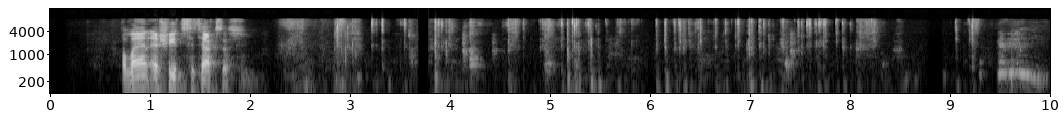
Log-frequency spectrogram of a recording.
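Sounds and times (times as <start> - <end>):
typing on computer keyboard: 2.9 - 8.4, 9.0 - 9.4.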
